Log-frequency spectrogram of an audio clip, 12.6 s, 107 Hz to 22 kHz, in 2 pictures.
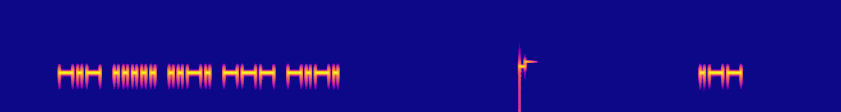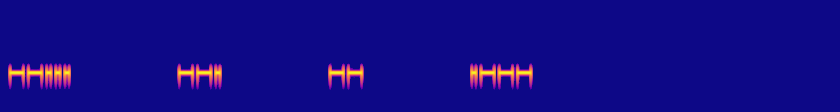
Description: Morse code, heard as a keyed tone, about 36 wpm, spaced as for 15 wpm, 700 Hz. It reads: K5FOC W7GMJ
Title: USA Call Signs - 5 Characters - 8x Character Spacing - 35wpm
